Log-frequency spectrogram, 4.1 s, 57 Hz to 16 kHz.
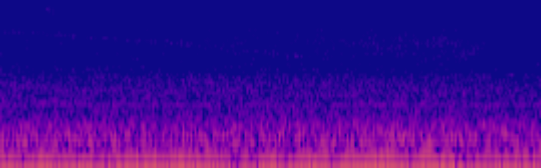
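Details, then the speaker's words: Rehabbed 1975 Powermatic 30A belt and disc sander after final test with guard on: steady low hum with even rushing whir, no bogging or knocking until switch-off; fully functional and running smoothly. "and there she is all functional and running"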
